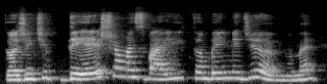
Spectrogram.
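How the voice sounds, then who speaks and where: A Brazilian woman, a mother, talking in a casual interview with halting speech and many restarts. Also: high-pitched, animated, roomy sound. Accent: Brazilian Portuguese. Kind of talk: casual video call interview. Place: home.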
